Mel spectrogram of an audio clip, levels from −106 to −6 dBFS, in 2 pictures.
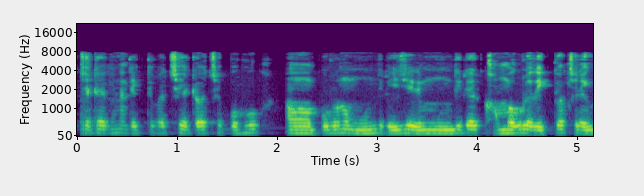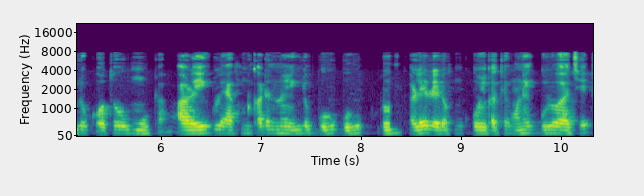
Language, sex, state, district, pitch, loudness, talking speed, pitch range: Bengali, male, West Bengal, Kolkata, 120 Hz, -23 LUFS, 185 wpm, 115-125 Hz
